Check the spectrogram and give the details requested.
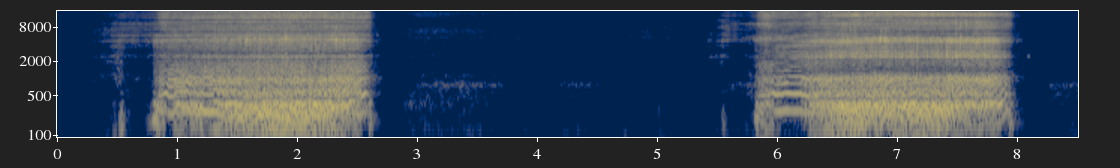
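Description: Two loud, harsh rumbling snores about five seconds apart, silent between; snoring at roughly 12 breaths a minute.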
